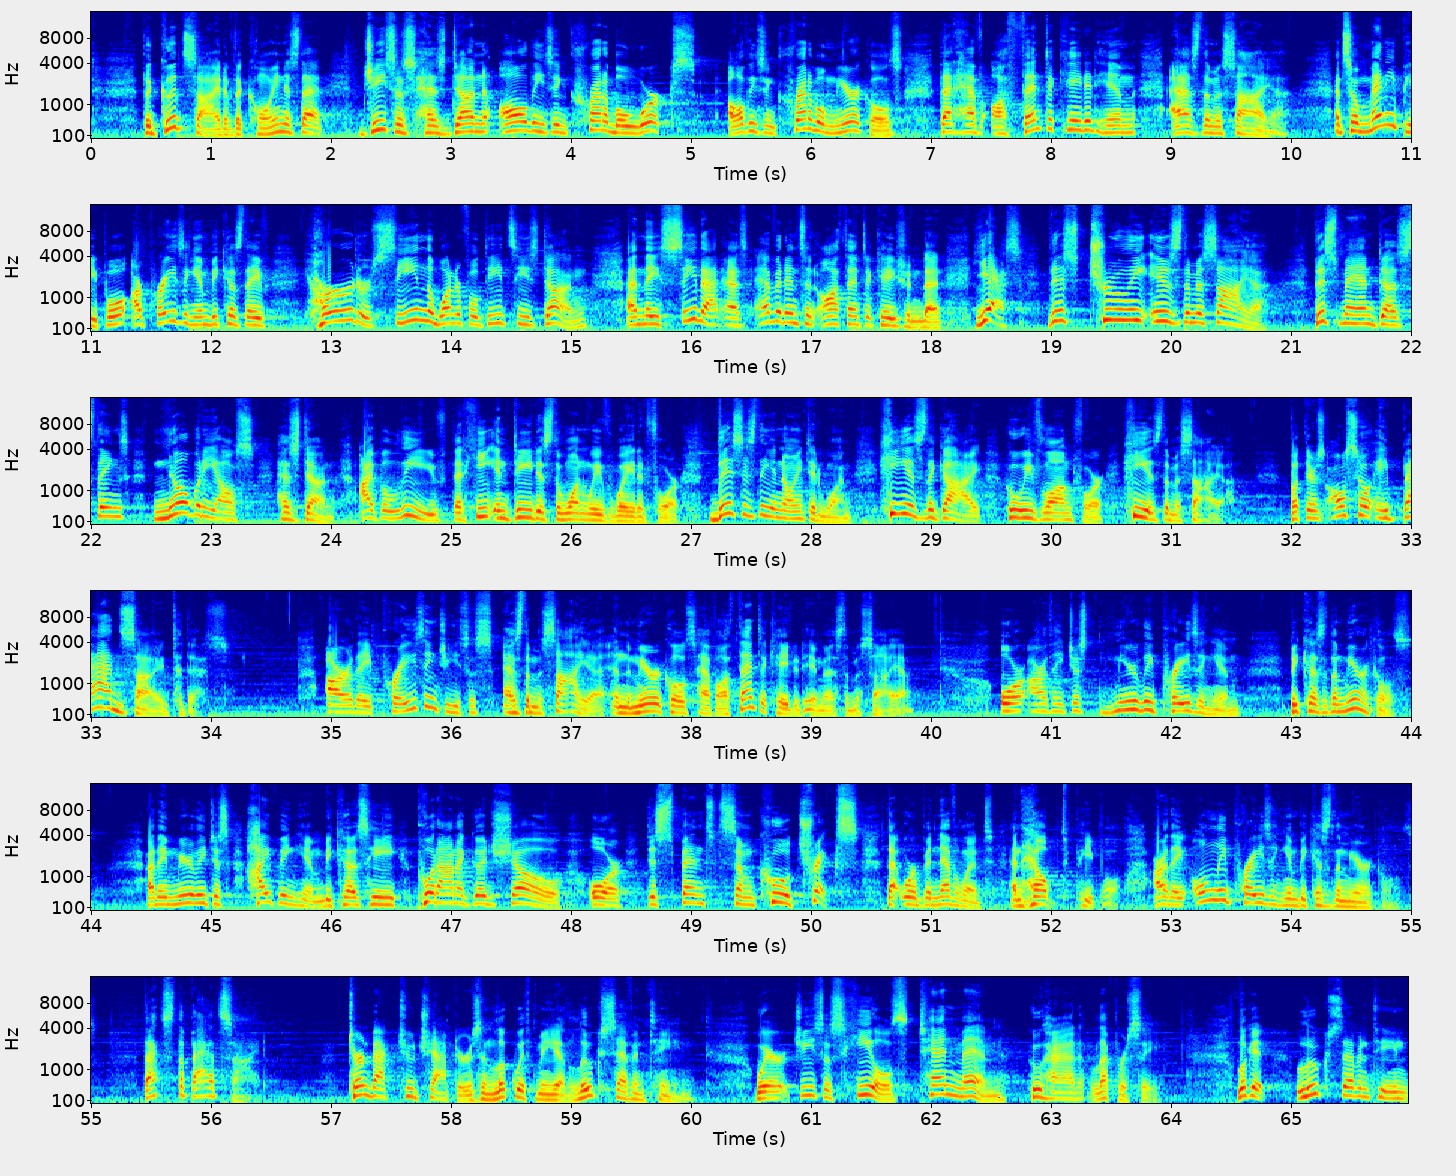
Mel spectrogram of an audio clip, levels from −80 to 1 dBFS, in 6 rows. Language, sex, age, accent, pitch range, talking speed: English, male, 40-59, American, 125-200 Hz, 170 wpm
